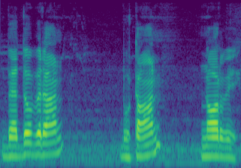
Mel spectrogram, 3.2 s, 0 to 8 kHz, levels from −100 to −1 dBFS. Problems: constant background noise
